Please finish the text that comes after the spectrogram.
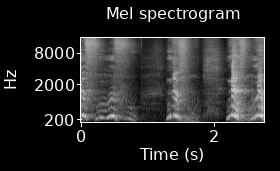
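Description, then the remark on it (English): A person makes three loud, voiced sneeze-like bursts with short gaps between them. The sounds have a tonal, vocal quality, like someone imitating sneezes rather than sneezing naturally. “Bless you, bro.”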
